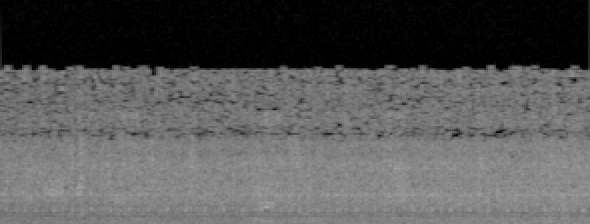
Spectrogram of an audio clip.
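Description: Murmur of a crowd of onlookers over a steady low rumble.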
